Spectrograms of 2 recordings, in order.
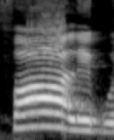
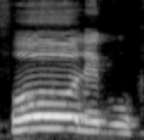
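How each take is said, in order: First: "fôlego" with an open first vowel, FÓ-le-go, louder; open O, wrong way. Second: "fôlego" with a closed first vowel, FÔ-le-go; closed O, right way. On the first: Teacher showing what she doesn't say, "fôlego" with open O. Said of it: "porque eu não falo". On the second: Teacher correcting to what she says, "fôlego" with closed O. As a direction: say "fôlego" with a rounded closed O, stressed first syllable. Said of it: "eu falo". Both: Shown as a demonstration.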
